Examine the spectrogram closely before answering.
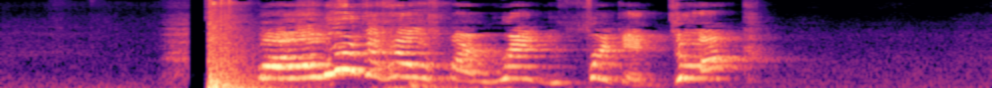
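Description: A man shouts angrily close by.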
